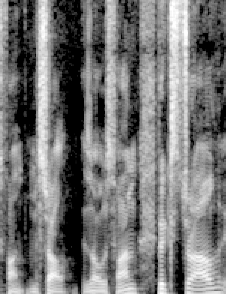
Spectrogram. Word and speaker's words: Pixtral: Pixtral is, like the vendor said, is the right way to pronounce this.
